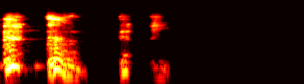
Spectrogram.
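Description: A person clearing their throat: a few short, voiced rasps over about the first second, then it stops.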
